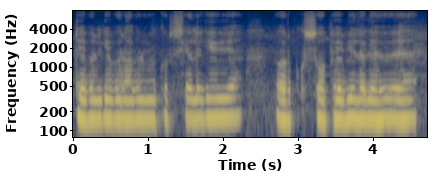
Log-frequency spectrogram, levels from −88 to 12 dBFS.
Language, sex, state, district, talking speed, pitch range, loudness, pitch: Hindi, male, Uttar Pradesh, Saharanpur, 175 wpm, 150-160 Hz, -15 LUFS, 155 Hz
